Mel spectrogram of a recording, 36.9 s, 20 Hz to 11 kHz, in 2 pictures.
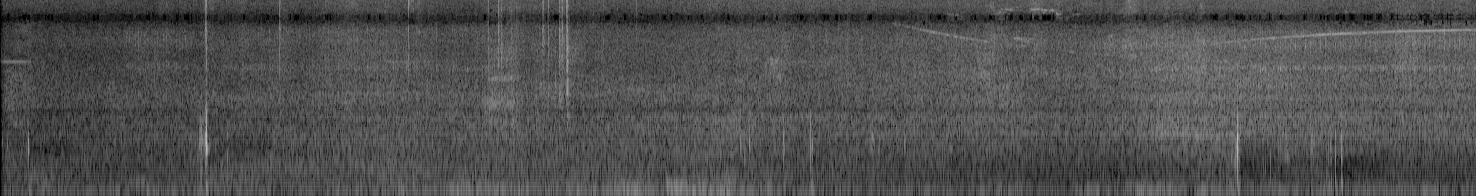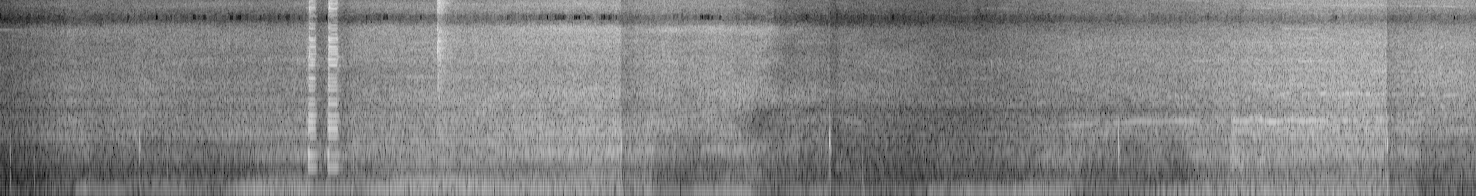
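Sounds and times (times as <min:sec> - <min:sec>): tyre and road noise: 0:00.1 - 0:36.9
heavy truck engine passing: 0:12.1 - 0:36.9
truck horn toots: 0:21.5 - 0:25.2.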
